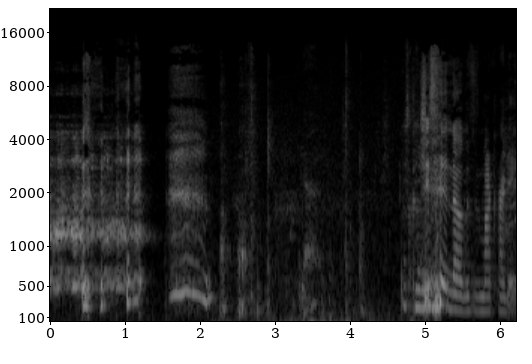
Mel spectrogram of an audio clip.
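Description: A toy ride-on car plays loud electronic sounds and tunes.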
